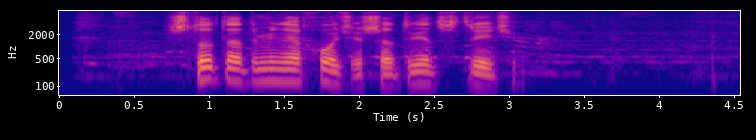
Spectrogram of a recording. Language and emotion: Russian, neutral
